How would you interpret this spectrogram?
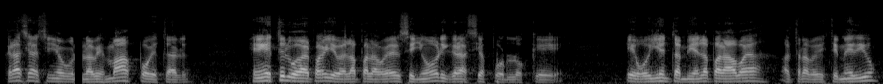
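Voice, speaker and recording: A man's voice: mid-range voice, normal speed, pushed and bright. A man preaching a sermon in an earnest tone, often checking in with his listeners as he goes. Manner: earnest, with frequent "¿verdad?" fillers.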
